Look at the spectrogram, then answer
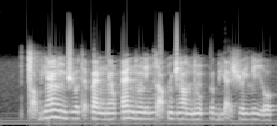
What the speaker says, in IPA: ǀ ɑ̰ b j æ̃ l ĩ n d͡ʒ y o̯ t æ̰ p æ ŋ ɡ æ̃ o̯ h æ n d ũ l i n z ɑ̰ ʔ n d͡ʒ ɑ̃ n d ũ ʔ p ø b j æ̰ ʃ ø j l i o̯

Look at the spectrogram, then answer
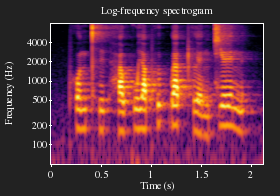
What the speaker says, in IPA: pʰ o˦˥ n tʰ i˨˩ ʔ h a˧ w k w i˧ a̯ pʰ ɯ˥˩ k̚ l a˥˩ t̚ pʰ l e˩˦ n t͡ɕ e˥˩ n

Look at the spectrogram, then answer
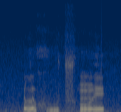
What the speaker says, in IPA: l ə xʷ ṳ t͡sʰ ũ ɪ̯

